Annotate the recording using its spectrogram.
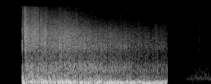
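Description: A loud explosion-like sound effect: a noisy blast that starts sharply about a fifth of a second in, runs for about a second and a half, and cuts off abruptly.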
